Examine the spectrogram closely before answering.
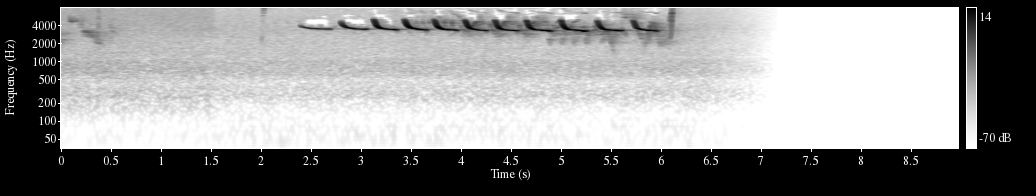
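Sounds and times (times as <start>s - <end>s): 
Eurasian nuthatch calling: 2.4s - 6.2s.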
